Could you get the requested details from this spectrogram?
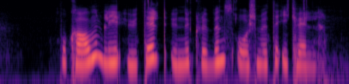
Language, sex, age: Norwegian, female, 30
